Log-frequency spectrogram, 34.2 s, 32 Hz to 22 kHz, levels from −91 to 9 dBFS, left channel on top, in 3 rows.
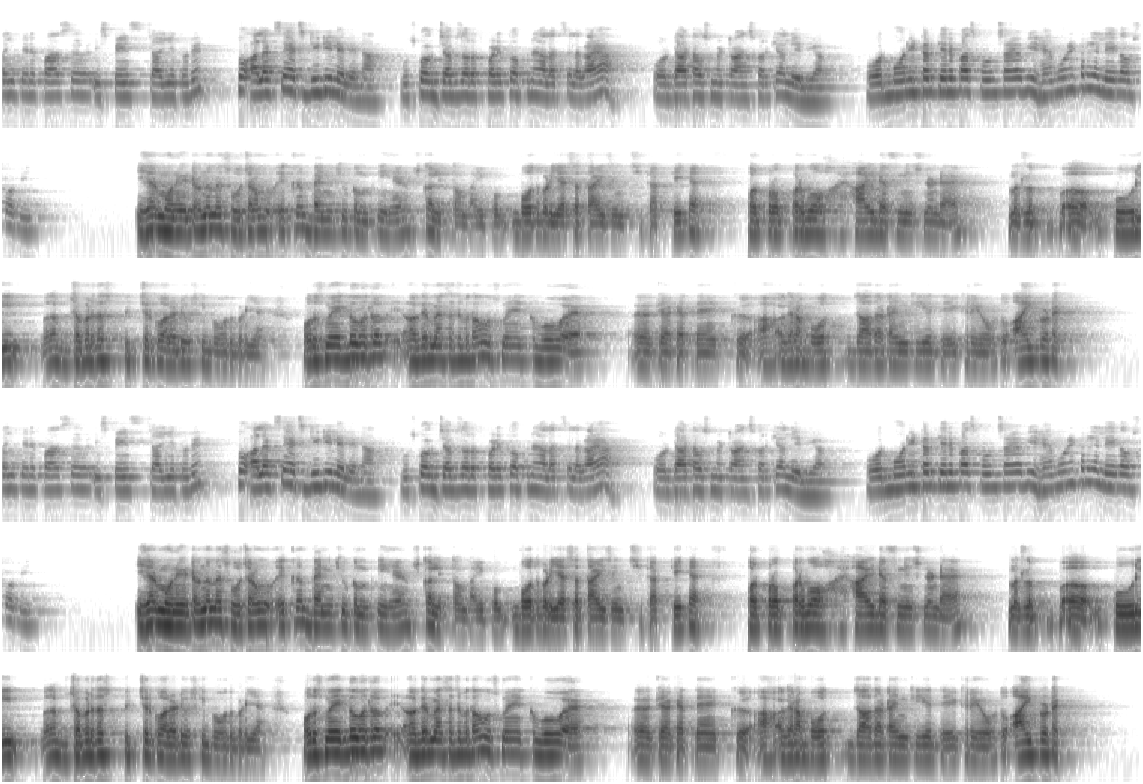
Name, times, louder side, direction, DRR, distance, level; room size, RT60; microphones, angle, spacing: voice 1, 0.0-2.0 2.4-6.2 6.5-8.3 8.7-11.7, left 1 dB, 5° left, 9 dB, 0.4 m, -33 dB
voice 2, 12.7-18.4 18.9-21.0 21.5-25.4 25.8-28.6 29.1-33.4, right 5 dB, 80° right, 13 dB, 0.4 m, -25 dB
15.5 x 5.2 x 2.9 m, 0.88 s
head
